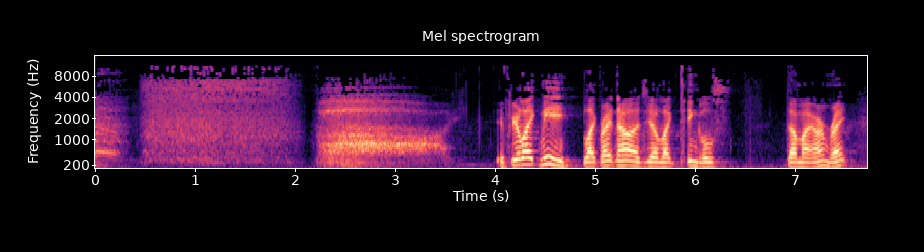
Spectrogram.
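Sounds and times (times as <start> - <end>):
deep cleansing breath in and out: 0.0 - 3.6
speech: 4.0 - 7.6.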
